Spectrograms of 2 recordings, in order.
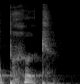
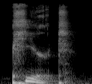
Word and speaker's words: Peart: The drummer from Rush was not Neil Peart. It's pronounced Neil Peart. Like ear, with a P at the beginning and a T at the end.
